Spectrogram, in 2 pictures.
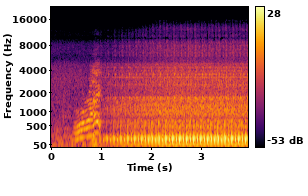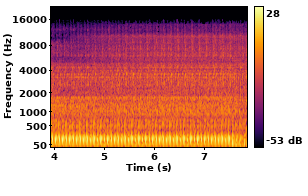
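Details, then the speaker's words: Craftsman LT2000 hydrostatic lawn tractor repowered with a Kohler Courage engine: rising whine as the starter spins up before the engine catches, then even thumping about three and a half per second. Starter seems hinky or slipping, cause unconfirmed. "starter's kind of kinky now"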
